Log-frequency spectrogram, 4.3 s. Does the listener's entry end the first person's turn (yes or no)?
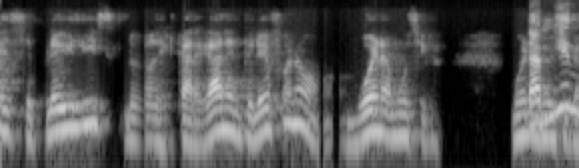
yes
